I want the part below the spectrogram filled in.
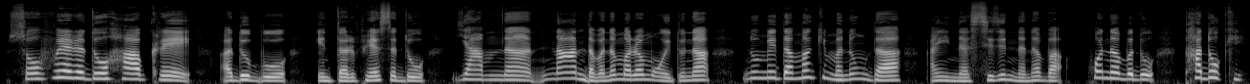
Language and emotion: Manipuri, disgusted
